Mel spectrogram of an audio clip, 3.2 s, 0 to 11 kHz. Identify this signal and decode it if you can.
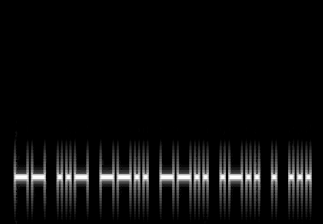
Morse code, heard as a keyed tone, about 28 wpm, 700 Hz. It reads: MUZZLES
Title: Pangram Challenge v2 - 28wpm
